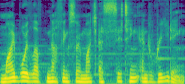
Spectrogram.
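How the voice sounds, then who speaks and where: Music plays in the background. A man is speaking over it. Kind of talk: horror story narration. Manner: speech impediment.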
